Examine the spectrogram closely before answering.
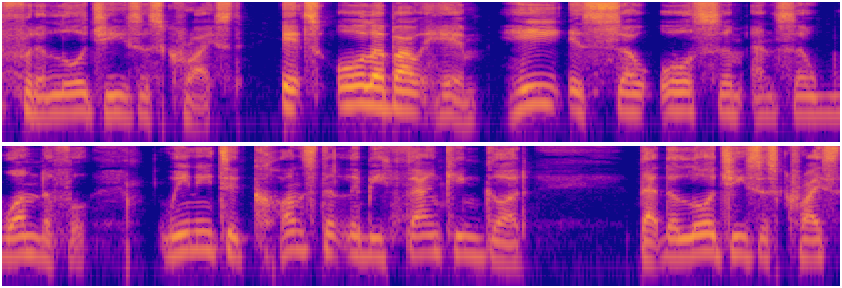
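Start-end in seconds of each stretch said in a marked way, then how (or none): none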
